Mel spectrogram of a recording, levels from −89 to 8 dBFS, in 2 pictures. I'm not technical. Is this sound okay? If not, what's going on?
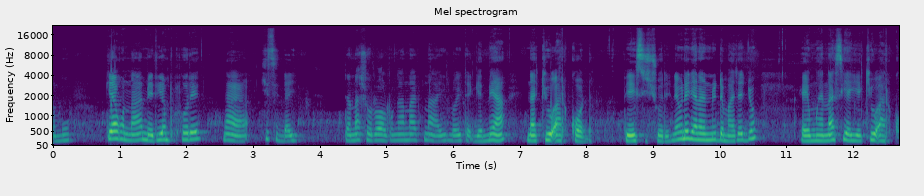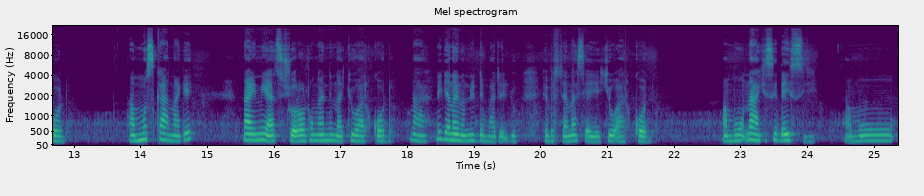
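Yes, this sound is okay; there's nothing going on that needs fixing.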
